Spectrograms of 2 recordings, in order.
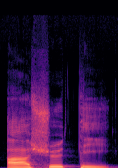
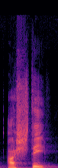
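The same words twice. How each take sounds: First: The word is said very slowly. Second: The word is said very quickly. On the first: "se a gente for pronunciar bem devagar" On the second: "Bem rápido"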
